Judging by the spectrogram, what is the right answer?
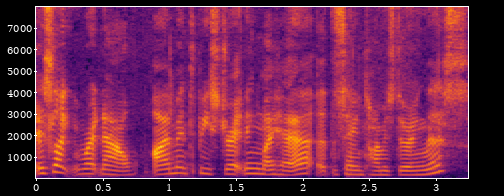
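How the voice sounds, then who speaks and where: A woman with a British accent talks at a very fast pace in a fairly high pitch with ordinary pitch variation, with noticeable background noise behind her. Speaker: vlogger. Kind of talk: casual monologue.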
